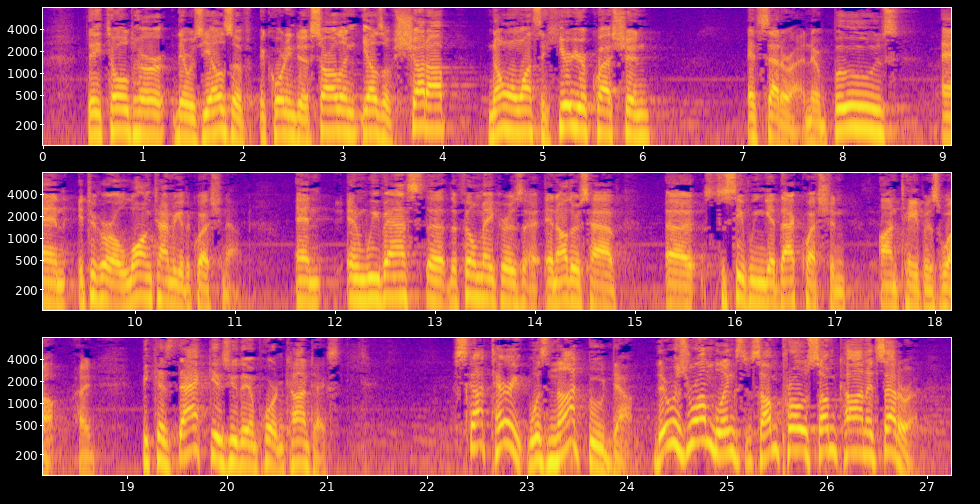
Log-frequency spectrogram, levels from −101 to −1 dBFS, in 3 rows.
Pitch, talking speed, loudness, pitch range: 145 Hz, 185 wpm, -11 LUFS, 125-165 Hz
